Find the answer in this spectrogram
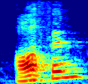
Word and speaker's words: often: Often, sin pronunciar la T.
